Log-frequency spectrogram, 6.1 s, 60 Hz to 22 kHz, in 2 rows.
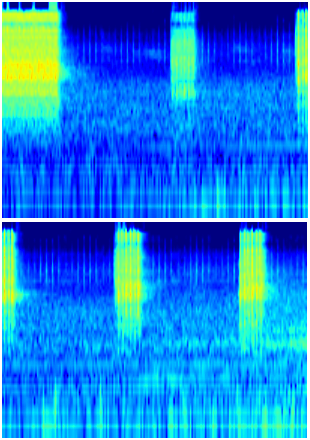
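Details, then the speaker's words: Ford F550 7.3L Powerstroke that wouldn't start, scan-tool injector buzz test: sharp electric buzzes in turn about every 1.2 s, one thinner; quiet injector varied between runs (7, then 1). Weak injector suspected, new set possibly needed. "Yeah, so once again, now only number 1 was the quiet one. Maybe this thing just needs a new set of injectors."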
